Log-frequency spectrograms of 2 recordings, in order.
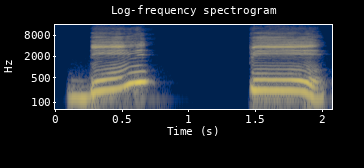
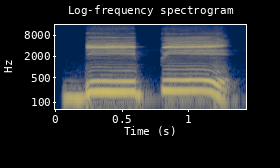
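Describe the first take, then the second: First: First syllable lifting, pause, second falling. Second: Whole word, level then falling at the end; syllables blended. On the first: Teacher breaking a word down for beginning readers, syllable by syllable. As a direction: sound out each syllable alone, long and separated. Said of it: "एक अक्षर का उच्चारण करके". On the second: Teacher showing beginners the joined word, syllables blended. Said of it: "इनको आपस में लाके पढ़ना है". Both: Shown as a demonstration.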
